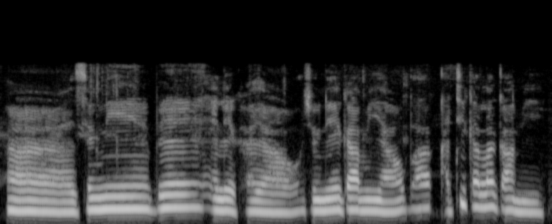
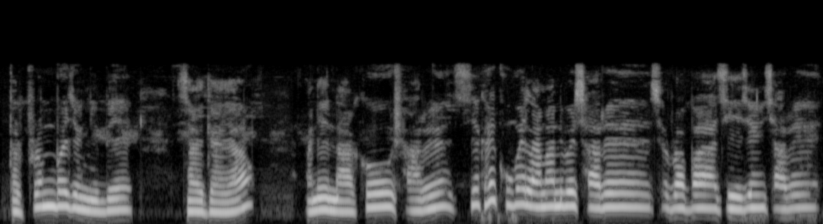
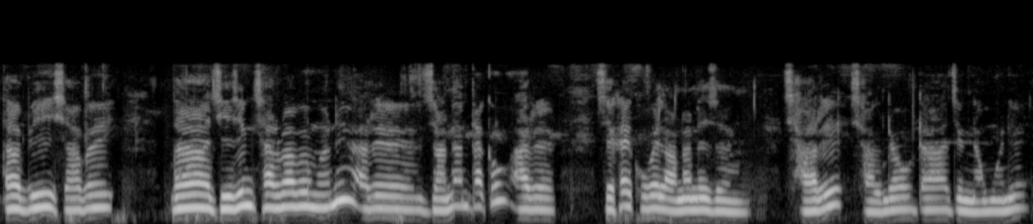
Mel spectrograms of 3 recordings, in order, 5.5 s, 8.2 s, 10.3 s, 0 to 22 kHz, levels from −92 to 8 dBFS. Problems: none marked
